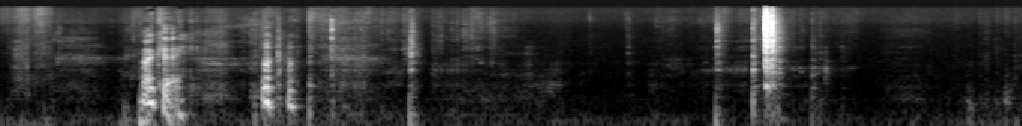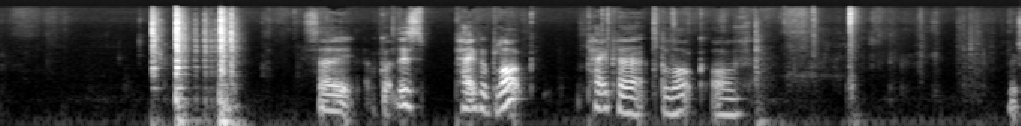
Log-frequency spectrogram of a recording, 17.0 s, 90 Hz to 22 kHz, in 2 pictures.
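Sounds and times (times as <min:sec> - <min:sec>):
paper rustling: 0:15.0 - 0:17.0.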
